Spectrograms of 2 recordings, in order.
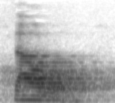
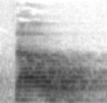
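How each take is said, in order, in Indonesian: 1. R di akhir itu tebal dan berat. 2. R di akhir itu tebal dan berat.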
